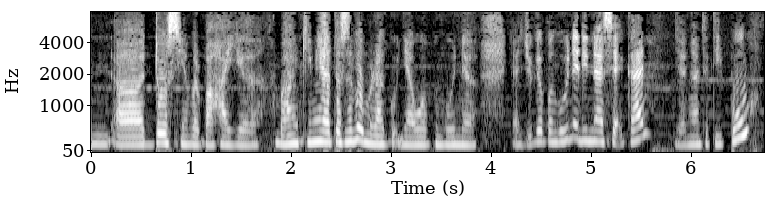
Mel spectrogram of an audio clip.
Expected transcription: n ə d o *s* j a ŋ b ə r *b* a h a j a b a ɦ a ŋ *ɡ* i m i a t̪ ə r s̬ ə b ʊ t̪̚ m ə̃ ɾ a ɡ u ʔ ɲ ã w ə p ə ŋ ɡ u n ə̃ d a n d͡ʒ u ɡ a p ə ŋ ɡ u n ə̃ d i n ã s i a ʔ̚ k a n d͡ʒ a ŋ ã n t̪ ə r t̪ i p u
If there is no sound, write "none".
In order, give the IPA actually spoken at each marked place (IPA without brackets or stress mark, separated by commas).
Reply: s, b, k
